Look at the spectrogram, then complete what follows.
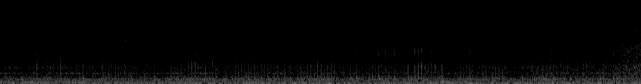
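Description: Black kitten purring steadily while being groomed by an adult cat, a continuous low, fluttering rumble.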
